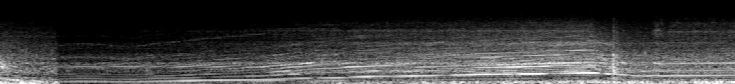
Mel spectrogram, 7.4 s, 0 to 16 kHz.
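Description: A Kawasaki ZX-25R motorcycle on a test ride revs its engine, the pitch climbing steadily through the gear, with a brief dip early on and a sharp quickshift drop near the end before it pulls again.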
